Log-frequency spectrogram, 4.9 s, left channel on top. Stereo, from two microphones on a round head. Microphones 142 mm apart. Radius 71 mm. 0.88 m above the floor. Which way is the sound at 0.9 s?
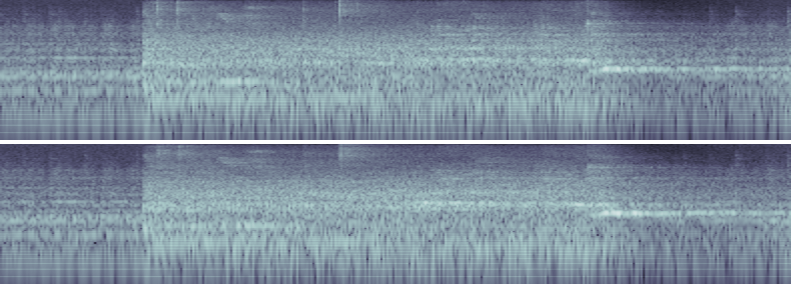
60° left (ahead or behind).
